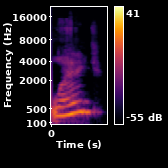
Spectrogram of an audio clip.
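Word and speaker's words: Legge: his leg is it leg it's it's l-e-g-g-e is the surname how do i pronounce that oh um yeah leg so tiggy what's your scholar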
